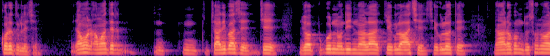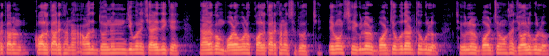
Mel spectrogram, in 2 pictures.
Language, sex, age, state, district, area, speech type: Bengali, male, 18-30, West Bengal, Nadia, rural, spontaneous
